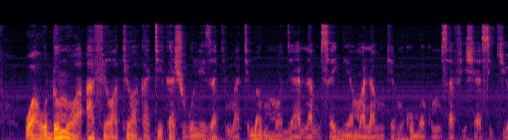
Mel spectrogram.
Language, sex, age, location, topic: Swahili, male, 18-24, Nakuru, health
